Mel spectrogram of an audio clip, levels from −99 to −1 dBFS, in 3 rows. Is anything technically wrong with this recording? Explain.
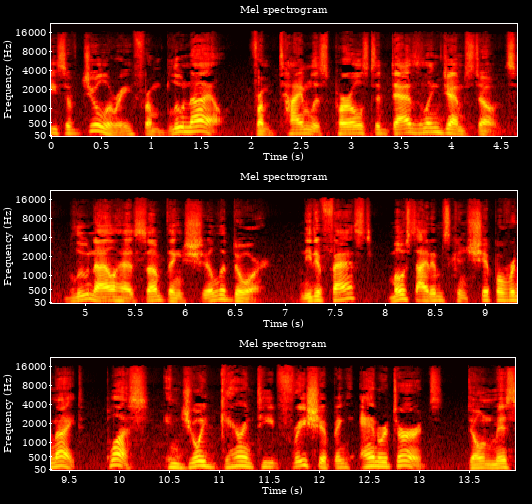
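Yes. Between 0.84 and 1.21 s, just after "of jewelry", there is speech cut by the noise suppressor: it mistook soft speech for background and pulled it down by about 12 dB, leaving roughly 150 ms swallowed and faint. Unlike a dropout, the sound dips rather than vanishing, and the room noise, about 23 dB below the speech, sinks with it.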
